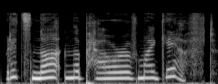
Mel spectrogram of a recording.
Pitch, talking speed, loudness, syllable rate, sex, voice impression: 290 Hz, 245 wpm, -15 LUFS, 4.9 syllables/s, female, feminine, adult-like, tensed, powerful, fluent, slightly raspy, intellectual, friendly, lively, sharp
